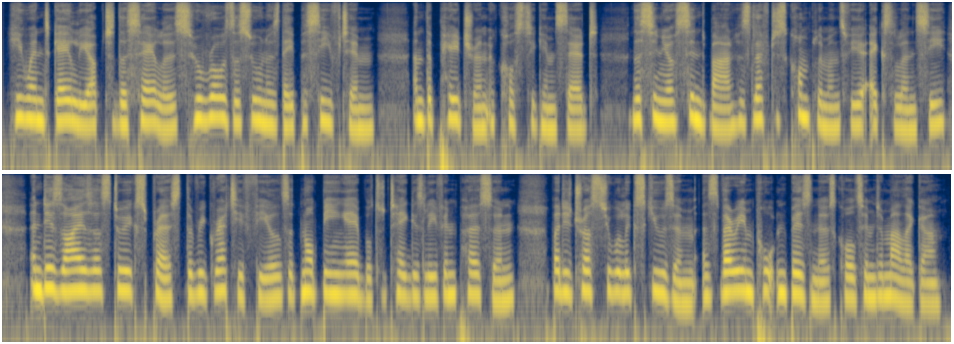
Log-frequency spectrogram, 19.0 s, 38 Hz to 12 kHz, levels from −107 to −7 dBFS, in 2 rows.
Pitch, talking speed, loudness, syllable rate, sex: 190 Hz, 205 wpm, -20 LUFS, 5.5 syllables/s, female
